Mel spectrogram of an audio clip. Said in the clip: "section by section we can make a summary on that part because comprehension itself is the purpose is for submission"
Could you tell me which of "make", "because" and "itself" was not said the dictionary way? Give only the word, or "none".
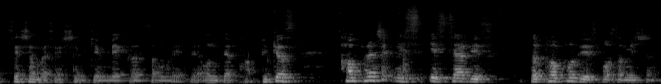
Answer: because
